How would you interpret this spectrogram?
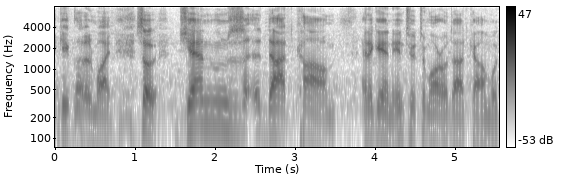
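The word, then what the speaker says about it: Gemns.com: right you no no I had to put the n in there so it was unique and it is and it's silent the N is silent okay we have to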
